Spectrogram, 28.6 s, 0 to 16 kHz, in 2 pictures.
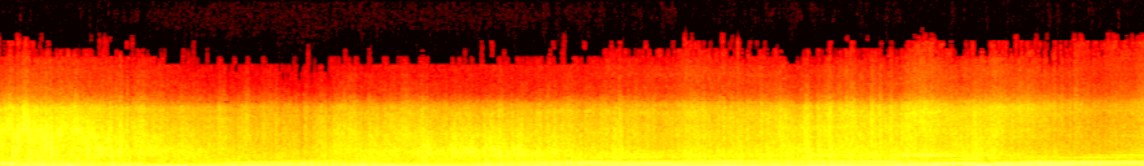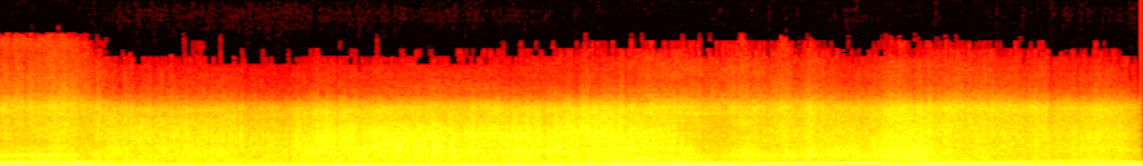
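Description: Kawasaki ZX-10R inline-four sportbike engine running under way, with wind and road rush. Its pitch climbs slowly, falls about halfway through, and rises again near the end.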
